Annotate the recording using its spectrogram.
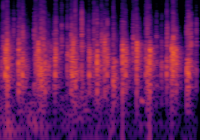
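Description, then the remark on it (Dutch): A small group claps steadily for about two seconds, a dense patter of overlapping handclaps at moderate volume with no voices. “Kijk eens aan. Applaus.”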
